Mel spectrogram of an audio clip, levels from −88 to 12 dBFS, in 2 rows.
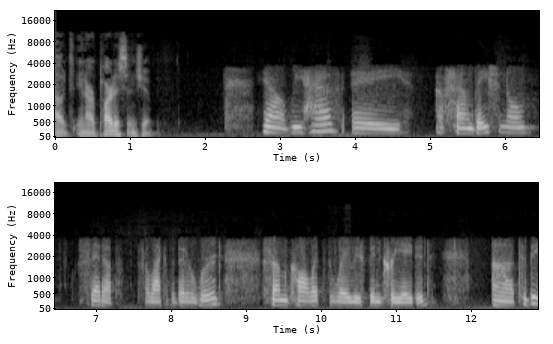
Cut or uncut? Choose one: cut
